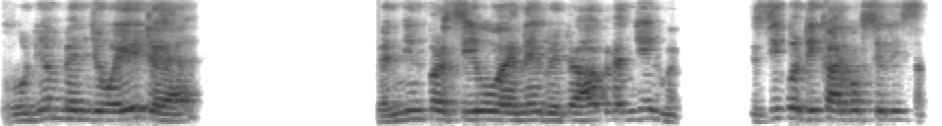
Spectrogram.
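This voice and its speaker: A man's voice: high voice, steady tone, moderate pace, a little mellow. A man teaching chemistry in an online class, patiently explaining and calling his students "beta" all the time. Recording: roomy, muffled online call audio.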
